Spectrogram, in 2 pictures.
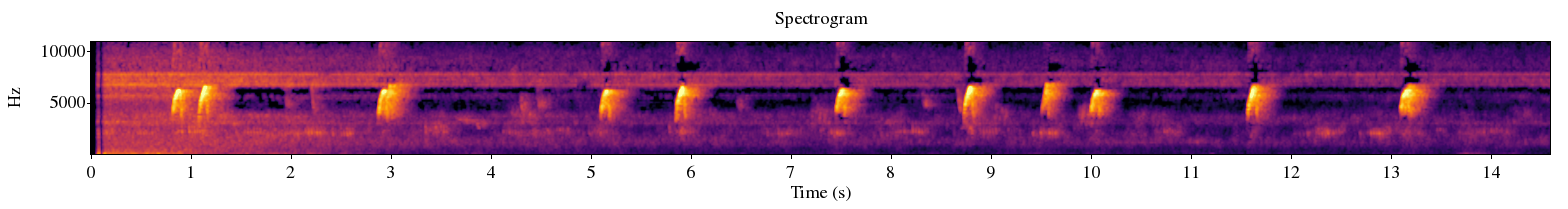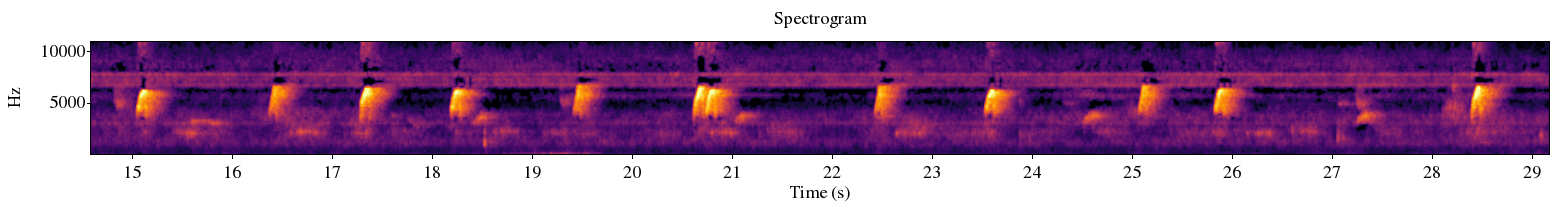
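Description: A bird repeating a short, sharp, high chirp every second or two, over a thin steady high-pitched whine.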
